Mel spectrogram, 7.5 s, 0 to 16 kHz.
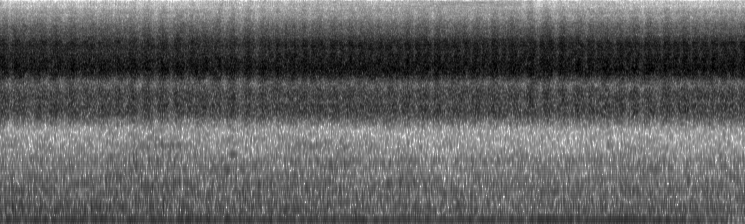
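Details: On the Croatian seashore in summer 2020, a chorus of cicadas fills the air with a continuous shrill rasp, pulsing quickly and evenly without any break.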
